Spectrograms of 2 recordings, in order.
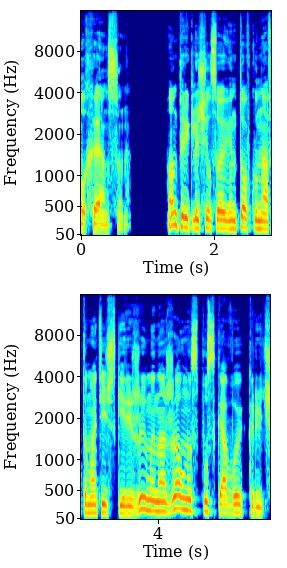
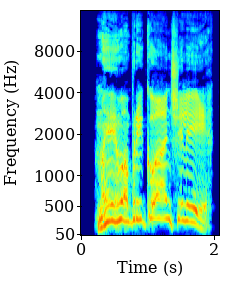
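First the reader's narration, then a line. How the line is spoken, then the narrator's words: Shouting. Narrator (Russian): крикнул Брубейкер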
